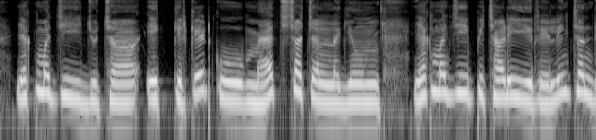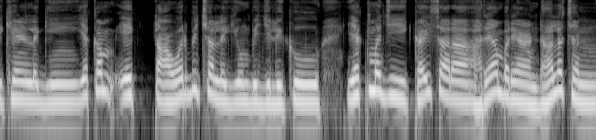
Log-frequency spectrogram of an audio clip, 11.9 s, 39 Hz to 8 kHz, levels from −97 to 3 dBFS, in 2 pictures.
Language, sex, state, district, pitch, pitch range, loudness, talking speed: Hindi, male, Uttarakhand, Uttarkashi, 185 Hz, 165-210 Hz, -17 LUFS, 180 wpm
